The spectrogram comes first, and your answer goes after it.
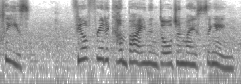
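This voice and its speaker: An actress playing a bubbly young singer in a video game who talks in a cheerful, gushing way. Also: female voice, high-pitched, expressive, a little fast, background noise.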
